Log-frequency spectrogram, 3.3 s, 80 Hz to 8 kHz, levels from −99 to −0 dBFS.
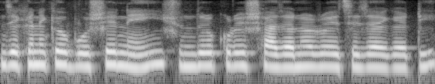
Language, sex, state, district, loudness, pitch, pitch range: Bengali, female, West Bengal, Kolkata, -16 LUFS, 215 Hz, 205-230 Hz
